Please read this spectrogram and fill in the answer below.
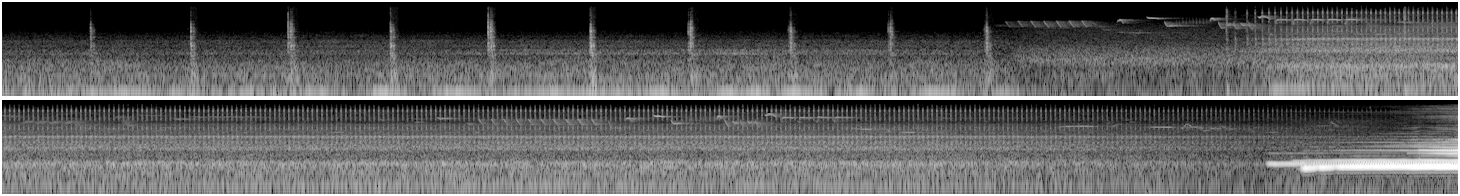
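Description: Slow ticking, about once a second, for the first ten seconds. Then a woodland ambience with birds chirping over a steady background. Plucked guitar music comes in loudly near the end.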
